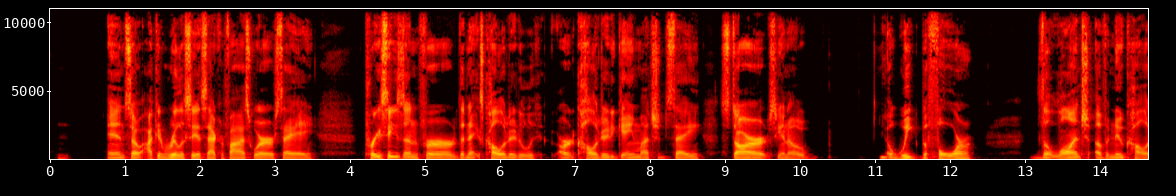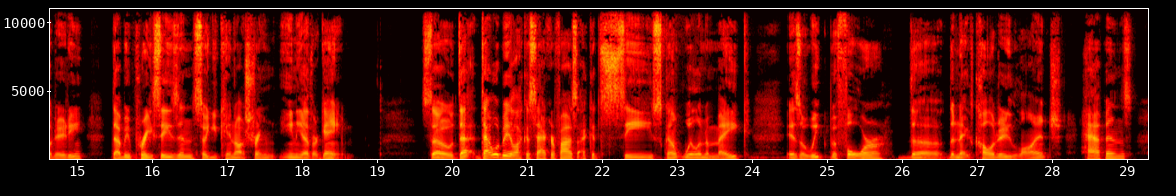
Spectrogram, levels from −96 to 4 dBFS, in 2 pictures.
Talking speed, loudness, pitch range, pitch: 155 wpm, -33 LUFS, 100-120 Hz, 110 Hz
